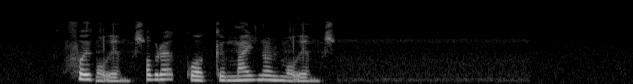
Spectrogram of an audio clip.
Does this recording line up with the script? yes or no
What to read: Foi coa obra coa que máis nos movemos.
no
